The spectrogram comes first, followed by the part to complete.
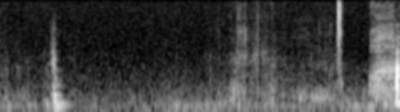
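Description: RTIC hard-sided cooler being opened: its rubber T-latches unclipped and the lid lifted, with a dull knock about half a second in, a few light clicks, and a sharp click shortly before the end.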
